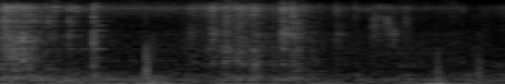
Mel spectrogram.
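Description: Crispy deep-fried soya chunk pakodi is dropped onto a plate, giving a series of light clinks and soft rattling taps against the dish, fairly close and quiet with no talking.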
